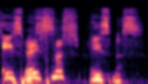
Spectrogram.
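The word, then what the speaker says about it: Abmas: It's not a, it's A-B-M-A-S, but it's Asemus.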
